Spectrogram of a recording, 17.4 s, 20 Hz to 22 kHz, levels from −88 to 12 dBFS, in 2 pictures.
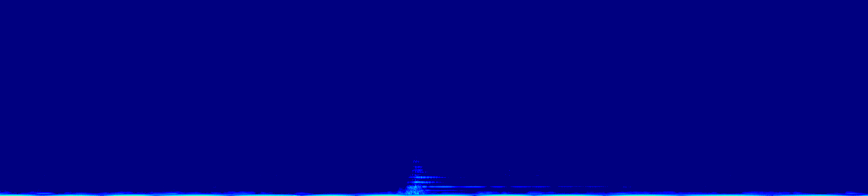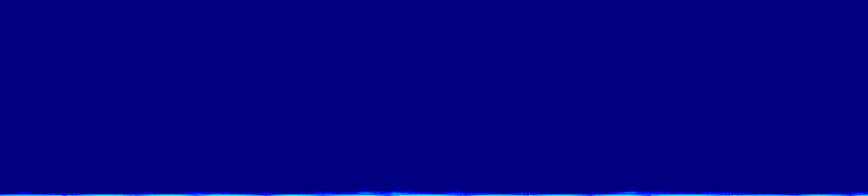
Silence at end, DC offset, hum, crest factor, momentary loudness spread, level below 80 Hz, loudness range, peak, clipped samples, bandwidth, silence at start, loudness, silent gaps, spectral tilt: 0 s; under 0.1%; none; 16 dB; 6 LU; -66 dBFS; 2 LU; -38 dBFS; under 0.1%; 6 kHz; 0 s; -58 LUFS; none; -9 dB/octave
